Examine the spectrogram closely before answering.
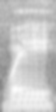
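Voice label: "wei", pinyin voice, first tone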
